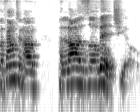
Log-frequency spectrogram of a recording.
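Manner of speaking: Transylvanian-sounding vampire accent. Asked to pronounce an italian place name, in an accidental vampire accent. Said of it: "I just sounded like a vampire".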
